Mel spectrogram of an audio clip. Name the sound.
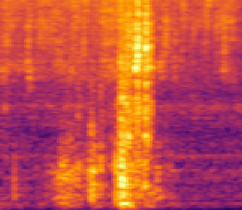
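water running from tap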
